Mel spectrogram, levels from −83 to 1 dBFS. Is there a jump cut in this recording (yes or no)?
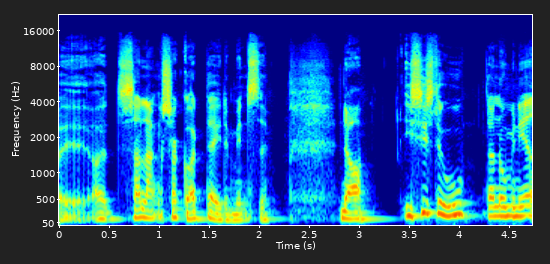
no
